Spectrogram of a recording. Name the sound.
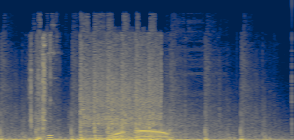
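gunfire in video game Shadow Strike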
